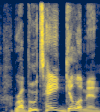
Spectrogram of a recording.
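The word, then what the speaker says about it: Roboute Guilliman: Primark Rabbout Gillaman.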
